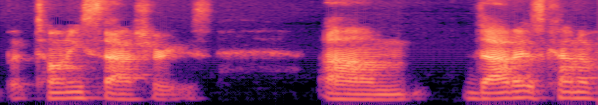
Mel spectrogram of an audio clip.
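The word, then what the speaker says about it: Chachere's: it called Tony we we pronounce it chasser but that's not actually how you're supposed to say it but Tony saseries um that is kind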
